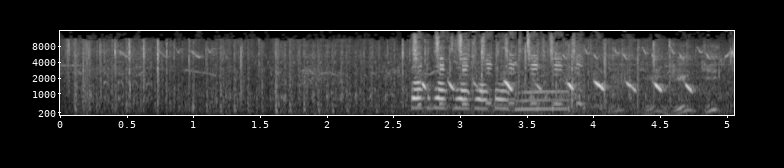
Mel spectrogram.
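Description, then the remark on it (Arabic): Rapid, fluttering wingbeats of a bulbul taking off and flying far away, followed by a burst of bright, repeated chirping tweets that grows louder toward the end. “في تلك الأثناء تجرأ بلبل ودخل عش العصفور وأخذ طعامه، ثم طار بعيدا بعيدا بعيدا جدا جدا عن الأنظار.”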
